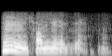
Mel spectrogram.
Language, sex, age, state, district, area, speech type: Bengali, male, 18-30, West Bengal, Cooch Behar, urban, conversation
